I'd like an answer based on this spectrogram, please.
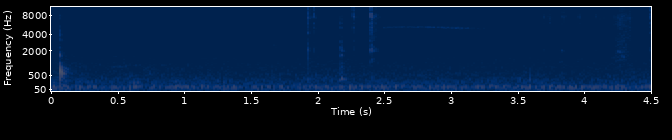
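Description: Light clicks and taps of a plastic tripod head and column being handled: one sharp click at the start, a quick cluster of clicks about two seconds in, and a few more near the end, over a faint low hum.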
